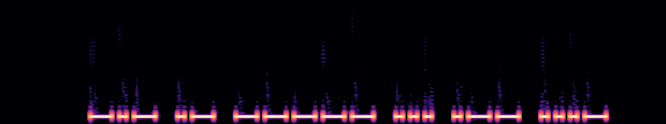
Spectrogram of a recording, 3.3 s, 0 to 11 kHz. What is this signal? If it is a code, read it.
Morse code, heard as a keyed tone, about 32 wpm, 700 Hz. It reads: KA0SWV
